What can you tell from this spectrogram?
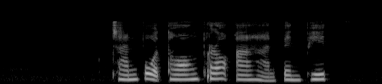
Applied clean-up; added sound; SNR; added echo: none; none; none; none.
